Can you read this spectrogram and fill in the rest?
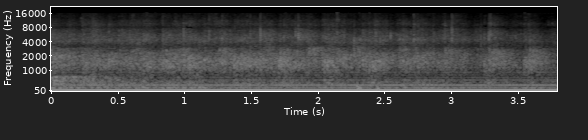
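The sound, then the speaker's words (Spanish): A crowd applauds steadily, dense overlapping claps forming a continuous wash of noise for about four seconds, with a low electrical hum running underneath and no one speaking. “Yo, yo le daría un aplauso a mi papá.”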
